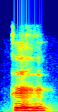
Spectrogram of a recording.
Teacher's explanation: si pronuncias lentamente de T el ápice de la lengua se va a querer salir entre los dientes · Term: dentales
